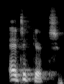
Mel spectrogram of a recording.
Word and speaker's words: etiquette: You pronounce it as etiquette. Okay. E t I qu u t e. That's called etiquette.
